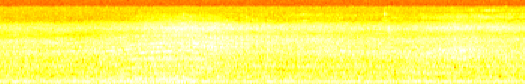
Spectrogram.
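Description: Steady low hum over background noise, with a faint wavering sound rising and falling about one to two seconds in.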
